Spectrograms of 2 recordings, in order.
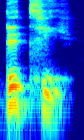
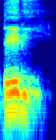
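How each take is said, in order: First: The middle consonant is a crisp t sound. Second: The middle consonant is a soft d-like flap. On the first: The speaker calls it right. "you gotta pronounce it right" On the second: The speaker calls it wrong. "not Diddy"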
